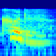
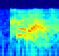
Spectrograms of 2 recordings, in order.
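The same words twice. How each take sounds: First: It ends without a short 'uh' vowel before v. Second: It ends in a short 'uh' vowel plus v. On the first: The speaker calls it wrong. "add the V and they say could've" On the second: The speaker calls it right. "We put a little uh sound in there"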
